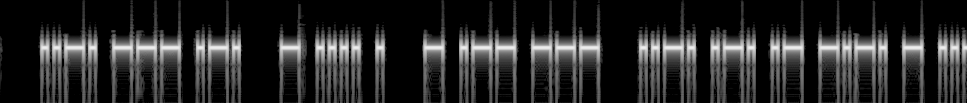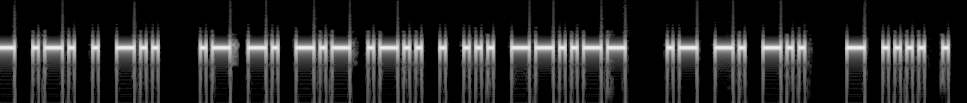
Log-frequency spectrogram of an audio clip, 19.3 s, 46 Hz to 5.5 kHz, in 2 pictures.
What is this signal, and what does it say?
Morse code, heard as a keyed tone, about 20 wpm, 600 Hz. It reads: FOR THE TWO FRACTURED ANKLES, AND THE
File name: tower trouble 20wpm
